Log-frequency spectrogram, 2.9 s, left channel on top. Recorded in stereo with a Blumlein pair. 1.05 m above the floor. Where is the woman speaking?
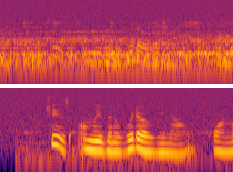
55° right; by 2.9 s 60° right.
